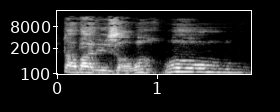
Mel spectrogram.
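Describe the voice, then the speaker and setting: A man's voice: high-pitched, drawn-out words, warm tone. A man with a Rhineland German accent telling carnival jokes at home, chuckling at his own punchlines. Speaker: carnival comedian. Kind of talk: stand-up joke telling. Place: home living room. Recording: echoey room, distant mic.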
